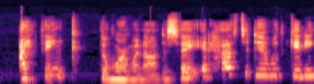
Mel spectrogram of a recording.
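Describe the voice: The voice is plain reading aloud. It stays that way throughout.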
